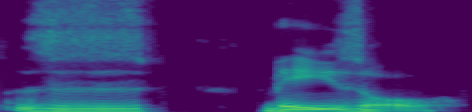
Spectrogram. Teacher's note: The S makes the Z sound, like zebra. Make a vibration. Use your voice. Z, basil. Again, not basil, but basil, because the stress is on the first syllable, not the second one.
